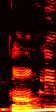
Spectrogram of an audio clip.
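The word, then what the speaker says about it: calmly: देखिए, कामली में यहाँ पर एल जो है ये साइलेंट है, ये आपके बोलने में नहीं आएगा, प्रोनाउंसिएशन में नहीं आएगा, प्रोनाउंसिएशन में कामली एल आएगा लेकिन रिटन में, लेकिन यहाँ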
